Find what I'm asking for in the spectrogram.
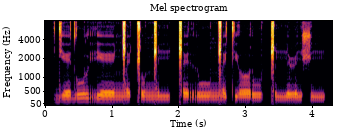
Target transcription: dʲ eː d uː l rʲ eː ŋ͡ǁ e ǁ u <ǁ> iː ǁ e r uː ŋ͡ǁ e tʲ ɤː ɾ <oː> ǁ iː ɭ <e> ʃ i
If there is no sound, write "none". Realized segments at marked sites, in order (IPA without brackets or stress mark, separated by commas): ŋ͡ǁ, uː, i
